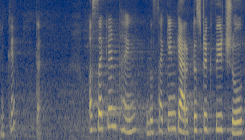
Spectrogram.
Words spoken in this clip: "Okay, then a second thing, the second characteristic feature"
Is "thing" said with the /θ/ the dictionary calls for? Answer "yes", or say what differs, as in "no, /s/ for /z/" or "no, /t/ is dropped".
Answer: no, /t/ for /θ/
